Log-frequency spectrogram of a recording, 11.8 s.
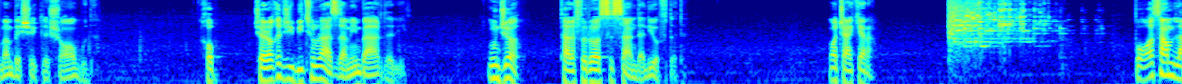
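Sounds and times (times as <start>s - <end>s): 
speech: 0.0s - 1.1s, 2.0s - 4.2s, 4.9s - 6.9s, 8.3s - 8.8s, 11.4s - 11.8s
ceramic Greek wine jar shattering: 9.5s - 11.1s.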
